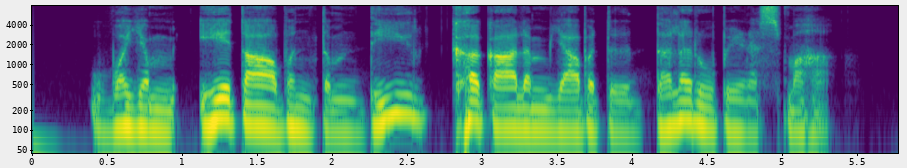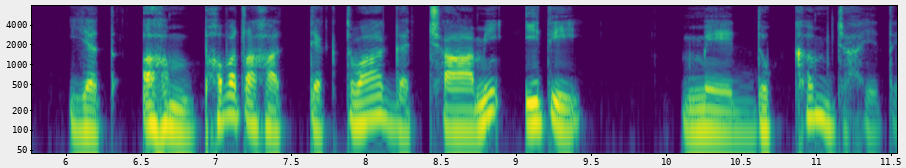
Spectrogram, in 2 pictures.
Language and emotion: Sanskrit, sad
